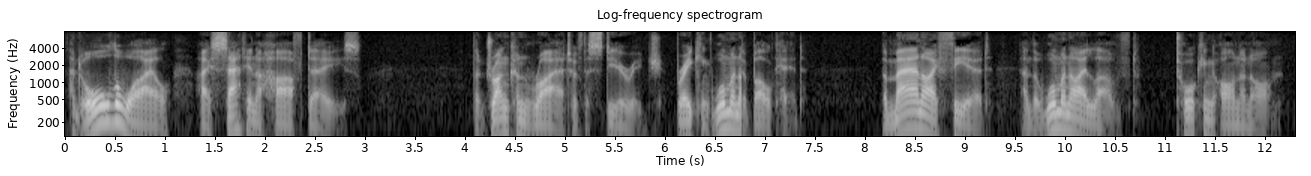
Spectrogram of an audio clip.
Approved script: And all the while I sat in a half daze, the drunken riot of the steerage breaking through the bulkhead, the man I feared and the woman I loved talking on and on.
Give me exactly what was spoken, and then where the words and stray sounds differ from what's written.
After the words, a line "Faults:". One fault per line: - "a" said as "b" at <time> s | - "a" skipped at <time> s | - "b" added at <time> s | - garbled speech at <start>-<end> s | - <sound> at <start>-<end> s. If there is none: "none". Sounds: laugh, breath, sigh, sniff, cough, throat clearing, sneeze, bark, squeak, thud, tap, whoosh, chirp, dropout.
And all the while I sat in a half daze, the drunken riot of the steerage breaking woman the bulkhead, the man I feared and the woman I loved talking on and on.
Faults:
- "through" said as "woman" at 6.4 s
